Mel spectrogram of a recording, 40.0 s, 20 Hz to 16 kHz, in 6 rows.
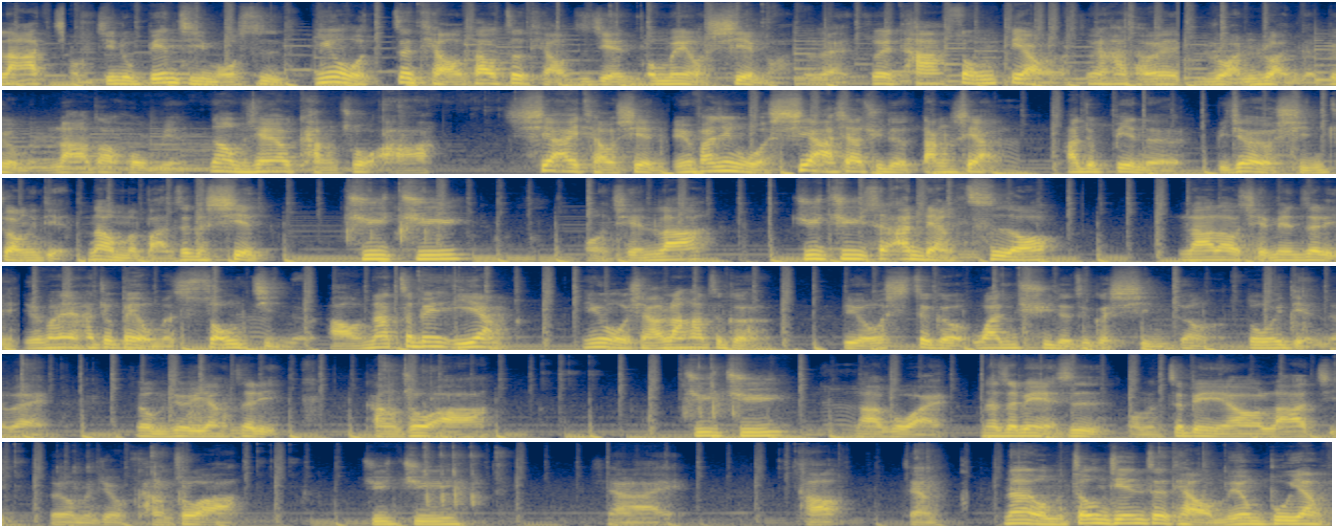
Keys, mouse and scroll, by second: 1.3 shift+middle click, 1.9 click, 3.7 click, 5.1-8.4 middle drag, 8.4 ctrl+r, 20.0-22.0 middle drag, 22.0 scroll up 1, 22.2-25.0 shift+middle drag, 25.0 click, 26.2 shift+middle click, 26.4-26.8 scroll up 2, 26.8 shift+middle click, 27.1-27.8 scroll up 1, 27.8 middle click, 28.1-28.7 scroll down 2, 28.7 ctrl+r, 30.1 g, 31.4-33.3 shift+middle drag, 33.3 click, 33.6-34.1 scroll up 2, 34.1 ctrl+r, 37.5 middle click, 37.9-38.6 scroll down 4, 38.1 middle click, 38.6 middle click, 38.8-39.2 scroll up 1, 39.2 shift+middle click, 39.4-40.0 scroll up 1.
